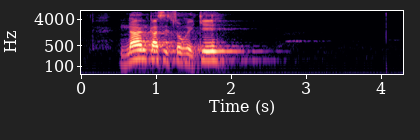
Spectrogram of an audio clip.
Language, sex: Northern Sotho, male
